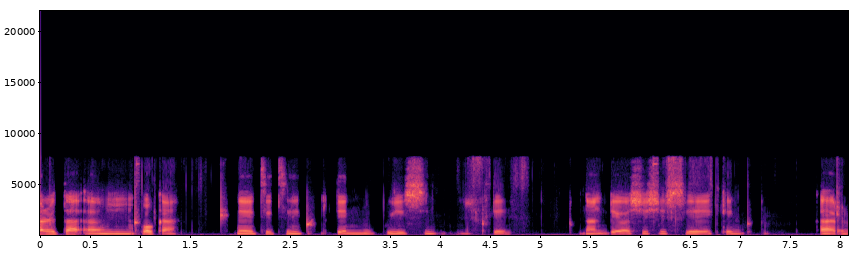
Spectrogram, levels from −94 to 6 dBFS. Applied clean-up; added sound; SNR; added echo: neural diffusion model UNIVERSE++.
